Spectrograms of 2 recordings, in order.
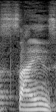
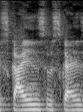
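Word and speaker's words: science: गया था यहां पे देखिए साइंस हम केवल एस के बाद साइंस ऐसे पढ़ रहे हैं एस को यहां पर skyscans ऐसे नहीं पढ़ते हैं यहां पर भी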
